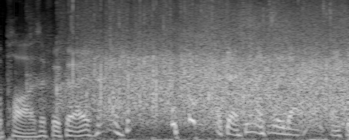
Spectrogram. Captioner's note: applause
